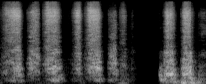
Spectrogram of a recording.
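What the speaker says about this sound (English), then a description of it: "So I'm making sure it gives everything a really good sand at this point, so that it all beds down and it looks like one." Abrasive back-and-forth rubbing of sandpaper across a painted, distressed surface, close and loud in quick strokes, with a brief pause before two more passes.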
